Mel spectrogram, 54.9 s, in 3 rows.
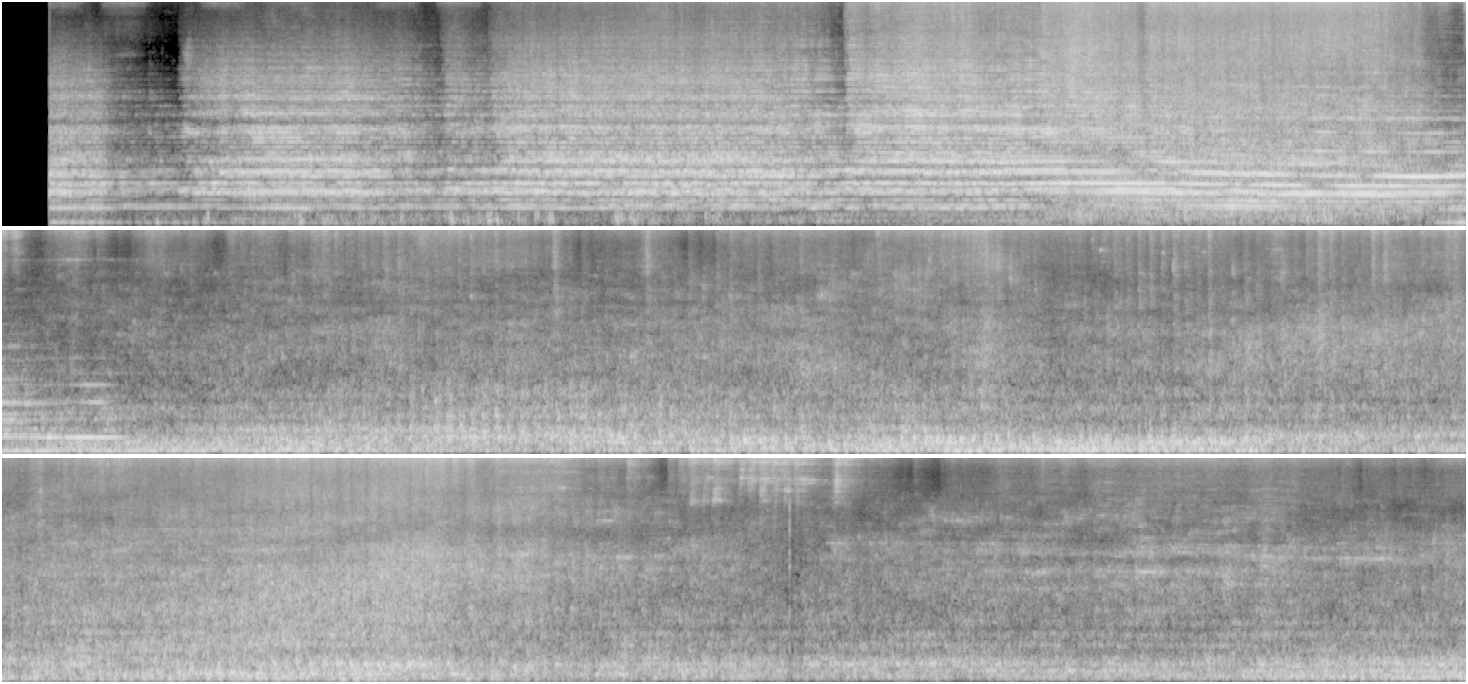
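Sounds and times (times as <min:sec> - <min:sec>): locomotive air horn: 0:00.6 - 0:20.1
freight cars clacking over rails: 0:20.0 - 0:45.9.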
